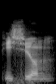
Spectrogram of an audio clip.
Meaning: penis, doodle, wee-wee, willy
- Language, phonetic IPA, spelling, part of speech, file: Russian, [pʲɪˈsʲun], писюн, noun, Ru-писю́н.ogg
